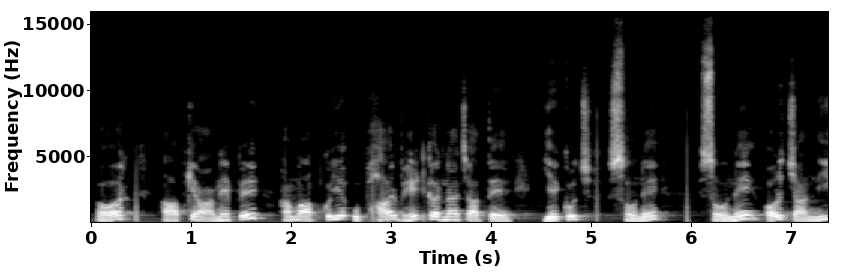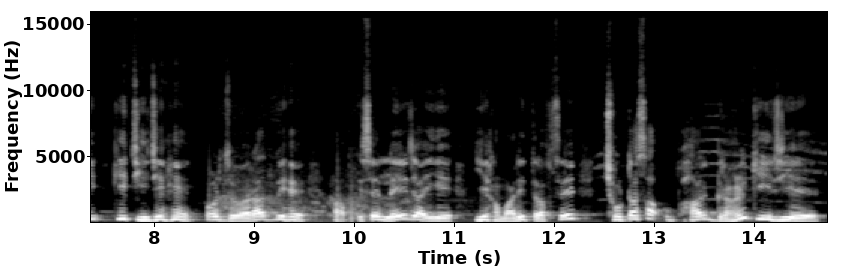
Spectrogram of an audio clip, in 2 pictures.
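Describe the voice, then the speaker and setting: A stately male lion from a children's cartoon, greeting a guest with formal courtesy. His voice sits fairly high, as a woman narrator puts him on, and soft music plays beneath. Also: slow. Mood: courteous. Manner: formal, courteous welcoming speech. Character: generous, respectful male lion king.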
